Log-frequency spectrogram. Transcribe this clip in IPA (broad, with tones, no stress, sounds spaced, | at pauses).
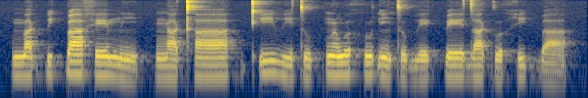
m a˨ k͡p i˨˦ k͡p aː˦ h eː˦ m ĩ˨ | ŋ a˨ kʰ aː˦ | kʼ iː˦ β i˨ t u˨ kʷ ã˦ w ʊ˦ h u˦ ɗ ĩ˨ t ʊ˨ b eː˨ k͡p eː˦ d a˦ k ʊ˨ h i˦ ɡ͡b a˨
